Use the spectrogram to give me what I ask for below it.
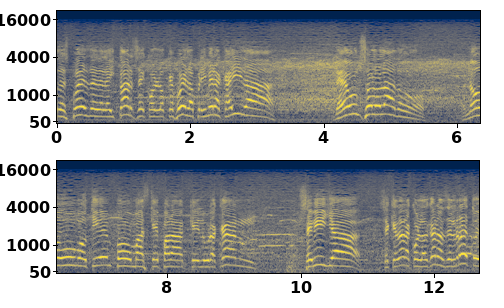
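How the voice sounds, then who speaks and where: A Mexican man delivers live wrestling commentary at a very high pitch. His phrasing is florid and playful, like a storyteller. The old broadcast recording is thick with loud noise from the arena. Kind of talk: live lucha libre commentary. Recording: very noisy old TV sports broadcast.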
